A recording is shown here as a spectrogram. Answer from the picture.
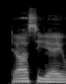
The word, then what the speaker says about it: dossier: However, the dossier, how do you pronounce that? – Dossier. – Why is there an R in it? – It's freaking French people. – It's French.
